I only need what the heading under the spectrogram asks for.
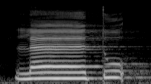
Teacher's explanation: hamzah sukun, suaranya syiddah tertahan ya. Tu mad tabi'i zahiri karena waw sukun sebelumnya dhammah, maka dibaca panjang taknya 2 harokat.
